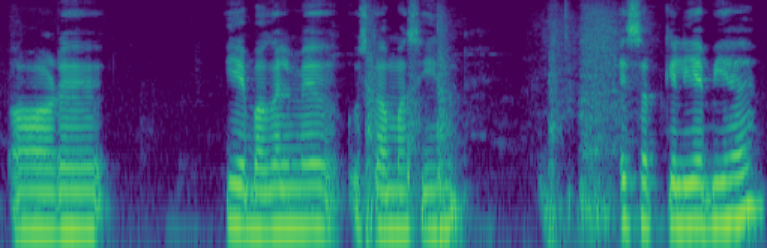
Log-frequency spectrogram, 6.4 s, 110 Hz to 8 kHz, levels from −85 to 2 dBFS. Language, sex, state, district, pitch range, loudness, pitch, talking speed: Hindi, male, Bihar, Saharsa, 150-170 Hz, -22 LUFS, 155 Hz, 120 wpm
